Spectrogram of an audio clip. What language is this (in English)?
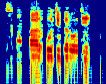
Kalkoti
